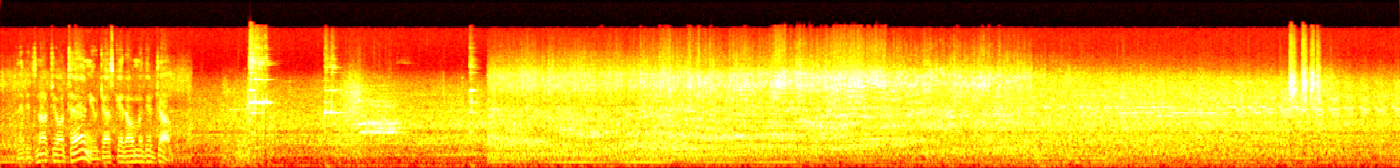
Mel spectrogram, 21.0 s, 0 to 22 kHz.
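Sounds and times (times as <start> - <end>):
helicopter engine and rotor: 0.0 - 5.2, 6.2 - 21.0.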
